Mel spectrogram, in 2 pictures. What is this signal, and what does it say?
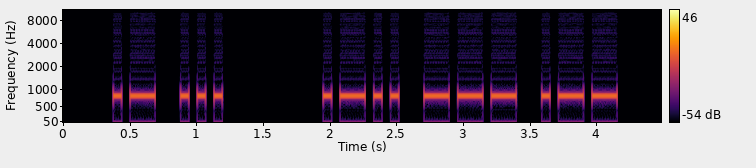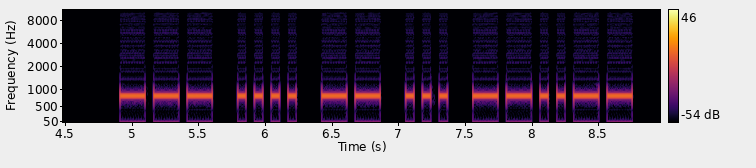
Morse code, heard as a keyed tone, about 19 wpm, 800 Hz. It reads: AS LOW OHMS,
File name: Technical Subjects / Technical Subjects-mp3s / XC @18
